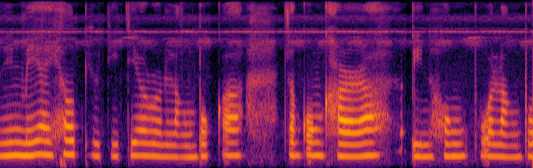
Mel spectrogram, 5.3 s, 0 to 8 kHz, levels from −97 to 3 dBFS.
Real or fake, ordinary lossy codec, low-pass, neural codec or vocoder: real; none; none; none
